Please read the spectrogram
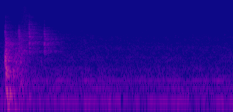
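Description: Quiet room tone with a faint steady low hum, after a brief soft noise right at the start that fades within half a second.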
